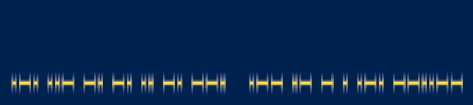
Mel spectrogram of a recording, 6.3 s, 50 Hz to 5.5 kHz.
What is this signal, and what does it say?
Morse code, heard as a keyed tone, about 25 wpm, 600 Hz. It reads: RUNNING WATER,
